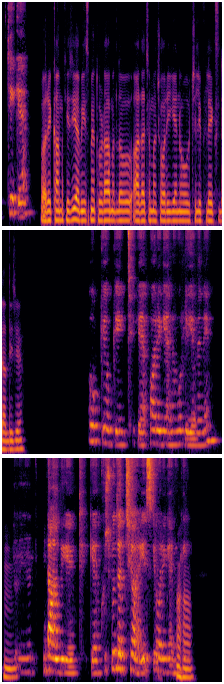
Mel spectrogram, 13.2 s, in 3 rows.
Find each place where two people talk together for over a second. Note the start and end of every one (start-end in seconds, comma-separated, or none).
none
